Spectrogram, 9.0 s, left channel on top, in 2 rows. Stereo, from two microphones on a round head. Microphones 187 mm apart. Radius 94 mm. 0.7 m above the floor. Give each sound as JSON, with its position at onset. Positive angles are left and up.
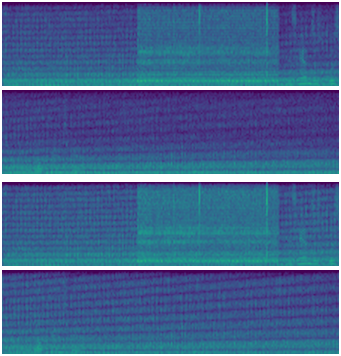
{"t": 0.0, "sound": "a helicopter", "side_deg": -30}
{"t": 1.8, "sound": "a camera shutter", "side_deg": -35}
{"t": 3.8, "sound": "a woman speaking", "side_deg": -30}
